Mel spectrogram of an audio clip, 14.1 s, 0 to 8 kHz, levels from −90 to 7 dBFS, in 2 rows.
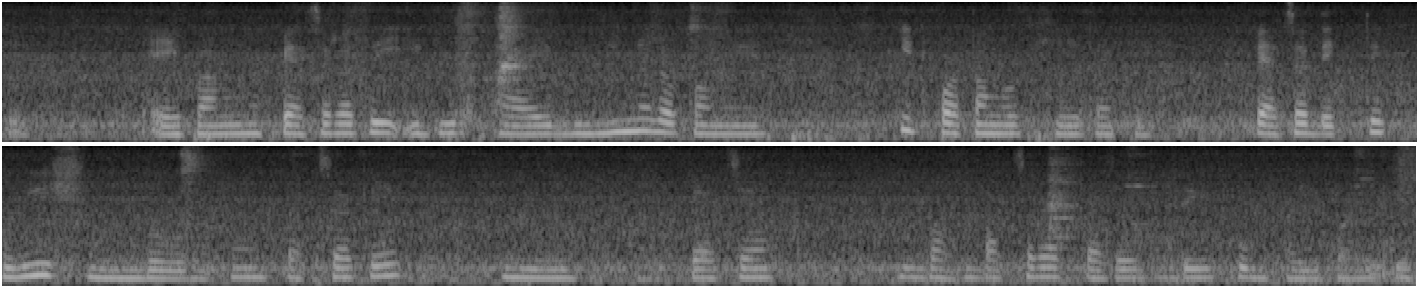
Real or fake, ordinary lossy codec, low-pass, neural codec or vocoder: real; none; none; none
